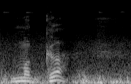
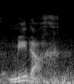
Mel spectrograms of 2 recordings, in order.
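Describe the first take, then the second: First: The name sounds like 'McGuh'. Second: The name sounds like 'Middag'. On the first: This is how local Brooklyn residents say it. The speaker calls it wrong. "us Brooklynites call it McGuh Streets" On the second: This is the original Dutch pronunciation. The speaker calls it right. "the correct pronunciation is Middag"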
